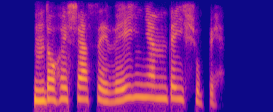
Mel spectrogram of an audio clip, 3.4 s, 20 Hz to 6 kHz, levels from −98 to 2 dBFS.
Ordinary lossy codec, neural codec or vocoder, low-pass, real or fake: Opus, 16 kbps; none; 5.4 kHz; real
